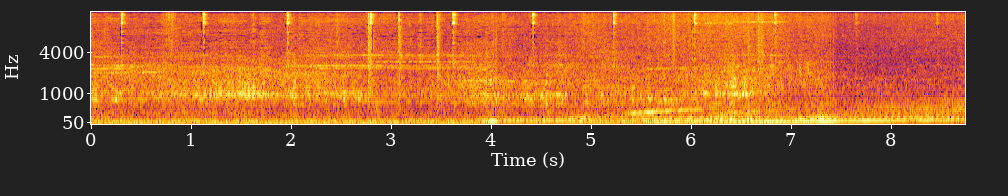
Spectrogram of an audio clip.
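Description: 1968 Plymouth Road Runner's big-block V8 with dual exhaust, heard from inside the cabin: a steady run at low speed, then about four seconds in the engine is opened up and the pitch climbs as the car accelerates.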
